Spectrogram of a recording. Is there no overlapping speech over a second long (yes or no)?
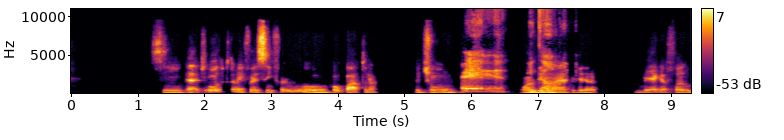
yes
